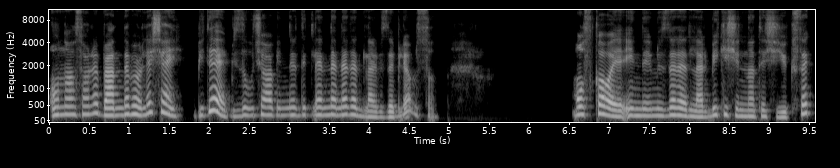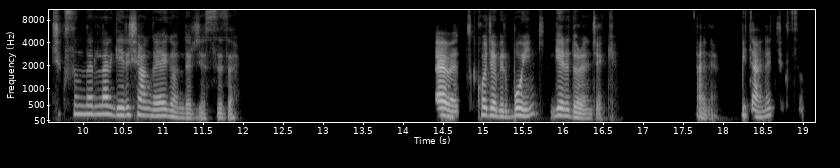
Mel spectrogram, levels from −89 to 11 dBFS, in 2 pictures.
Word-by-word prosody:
ondan 230 +3 0
sonra 240 +2 -3
bende, 210 +3 +4
böyle, 245 +4 +1
şey 235 -10 0
Bir 210 - -9
de 330 - +4
bizi 180 +4 -6
uçağa 220 +1 -2
bindirdiklerinde 215 +1 -3
ne 230 +1 +1
dediler 175 -8 -1
bize 155 +1 -3
biliyor - - -2
musun? - - -13 1.7
"Moskova'ya 230 -5 +3
indiğimizde" 200 +1 -1
dediler, 180 -4 0
"...1 215 +1 -2
kişinin 205 -6 -3
ateşi 175 -3 -4
yüksek 260 - -3
çıksın" 250 -1 -5
dediler, 245 0 +2
"...geri 215 -1 +1
Şangay'a 205 -3 +1
göndereceğiz 135 -7 -5
sizi." 130 -2 -6 2.5
Evet, 190 -6 +8 0.2
koca 210 -4 +4
bir 165 -1 -1
Boeing 210 +4 +4 0.2
geri 195 -3 +3
dönecek. 130 -4 -3 1.0
Hani, - - -6 0.3
1 - - -5
tane 190 +2 -1
çıksın. - - -20
210 Hz, 120 wpm, -25 LUFS, 180-225 Hz, 2.5 s, Evet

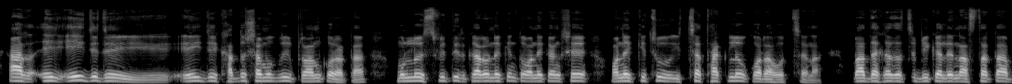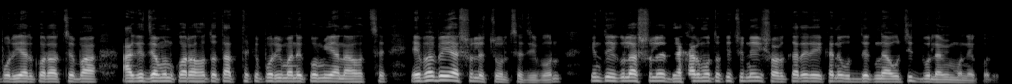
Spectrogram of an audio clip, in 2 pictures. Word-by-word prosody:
আর 165 -1 +8 0.2
এই 170 - +3 0.2
এইযে 185 -2 +4
যেই 150 -4 +2 0.3
এ - - -8 0.4
এই 165 - +2
যে 170 - +1
খাদ্য 140 +1 -2
সামগ্রী 160 0 +2
প্ল্যান 145 0 +2
করাটা 110 -1 +1 0.4
মূল্যস্ফীতির 165 +1 0
কারণে 160 0 +5
কিন্তু 165 -4 -4
অনেকাংশে 150 +2 0 0.4
অনেক 160 +1 +4
কিছু 170 +2 -5 0.2
ইচ্ছা 165 - 0
থাকলেও 165 +2 +1
করা 125 -3 +3
হচ্ছে 110 - -7
না। - - -6 0.4
বা 150 - +7
দেখা 155 0 +3
যাচ্ছে 150 +2 -2
বিকালের 150 -1 +2
নাস্তাটা 155 +2 +1 0.2
পরিহার 140 0 +2
করা 135 -1 +2
হচ্ছে 130 +4 -3
বা 135 - +5 0.4
আগে 145 +2 +3
যেমন 160 0 +5
করা 150 -1 +4
হতো 145 +2 -1
তার 150 - +2
থেকে 150 +1 -7
পরিমাণে 150 -2 +1
কমিয়ে 150 -1 +2
আনা 130 -1 0
হচ্ছে। 130 - -9 0.4
এভাবেই 190 +4 +5
আসলে 160 -2 -4
চলছে 120 -5 -6
জীবন। 105 +3 -7 0.3
কিন্তু 170 0 -5
এগুলা 165 +1 +2
আসলে 165 0 -1
দেখার 155 +3 +2
মতো 165 0 -1
কিছু 170 0 -6
নেই 170 - -1
সরকারের 150 +2 -1
এখানে 150 +2 -2
উদ্যোগ 135 +1 -2
নেয়া 130 -1 +2
উচিত 175 +8 -7
বলে 135 -3 -1
আমি 115 - -5
মনে 95 -1 -8
করি। - - -15
150 Hz, 180 wpm, -23 LUFS, 140-160 Hz, 0.4 s, আর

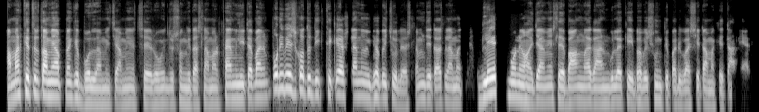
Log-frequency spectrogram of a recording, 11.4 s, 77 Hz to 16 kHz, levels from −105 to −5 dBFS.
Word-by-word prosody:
আমার 175 +2 +4
ক্ষেত্রে 195 -1 +6
তো - - +10
আমি 165 - +4
আপনাকে 160 -1 -1
বললামই, 120 -1 -1
যে - - -6
আমি 120 +1 -7
হচ্ছে 120 +2 -9
রবীন্দ্রসঙ্গীতে 120 0 -5
আসলে 120 - -9
আমার 120 0 -6
ফ্যামিলিটা 145 +1 +1
মানে 155 0 +1
পরিবেশগত 230 -3 +3
দিক 175 - -4
থেকে - - -2
আসলে 170 - -8
আমি 165 - -4
ওইভাবেই 155 0 -1
চলে 110 -5 -3
আসলাম। 130 +6 -12
যেটা 140 -3 -2
আসলে 130 0 -7
আমার 130 0 -6 0.3
ব্লেসড 185 +2 +7
মনে 155 -2 +2
হয় 130 -3 -1
যে - - +3
আমি 130 - -6
আসলে 130 -1 +1
বাংলা 130 0 -2
গানগুলাকে 125 +1 -2
এভাবে 125 0 -2
শুনতে 135 -1 -6
পারি 115 -1 -4
বা - - -2
সেটা - - -5
আমাকে 105 -2 -10
টানে - - -11
আরকি। - - -20
135 Hz, 215 wpm, -23 LUFS, 125-160 Hz, 0.3 s, তো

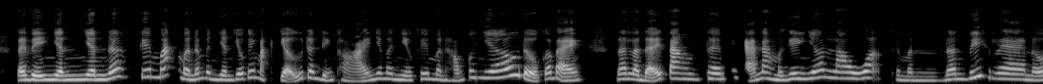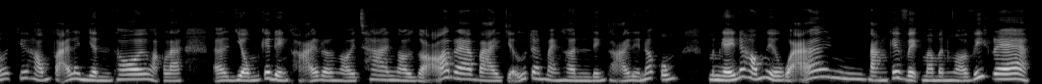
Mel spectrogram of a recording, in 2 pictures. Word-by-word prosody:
Tại 205 0 +4
vì 210 -1 +6
nhìn 215 0 +4
nhìn 220 -1 +4
á, 320 +7 +3 0.2
cái 345 0 -3
mắt 355 +5 0
mình 235 -3 +2
á 240 - 0
mình 280 -5 -2
nhìn 215 -2 0
vô 245 - +3
cái 320 - -3
mặt - - -4
chữ - - +1
trên 305 -3 0
điện 205 -3 -3
thoại, 170 -3 -4
nhưng 260 +4 -3
mà 265 - -3
nhiều 215 -4 -1
khi 255 - -2
mình 235 -4 -3
hổng 185 0 -7
có 320 - -5
nhớ 310 +4 +2
được - - +4
á 265 - -1
bạn, 185 -9 +3 0.4
nên 250 +2 0
là 235 -2 +2
để 190 -3 +4
tăng 255 -2 0
thêm 260 -2 0
cái 325 +5 -18
khả - - +2
năng 280 -4 -1
mà 205 - +1
ghi 260 +1 +1
nhớ 290 +6 +1
lâu 285 -3 0
á, 305 - -1
thì 210 - -8
mình 185 -1 -6
nên 240 +2 -1
viết 360 +8 0
ra 250 -3 +1
nữa 205 +2 -1
chứ 295 +2 -6
hổng 230 -6 -4
phải - - -1
là 260 - -1
nhìn 190 -5 -1
thôi, 235 +3 +3
hoặc 210 -6 -7
là, 170 0 -3 0.3
à, 170 - -3
dùng 180 0 +1
cái 285 - +3
điện 195 -5 +1
thoại 185 - -2
rồi 190 -1 -1
ngồi 170 -2 -4
type, 215 -3 -3
ngồi 180 -4 -2
gõ 170 - 0
ra 260 -5 +3
vài 180 -6 -2
chữ 245 - -4
trên 265 -4 -1
màn 190 -4 -3
hình 175 -2 -3
điện 175 +2 -4
thoại 180 -3 -5
thì 185 - -4
nó 265 +8 -3
cũng 250 -1 -4 0.3
mình 215 -1 +1
nghĩ 195 +1 +7
nó 355 - +2
hổng 255 -2 +2
hiệu 225 -9 +2
quả 320 +5 +2 0.4
bằng 190 -2 0
cái 300 - +3
việc 195 - +1
mà 185 -1 -2
mình 185 0 -2
ngồi 175 -1 -2
viết 350 - -2
ra. 245 -2 +6
225 Hz, 260 wpm, -24 LUFS, 190-265 Hz, 0.4 s, nghĩ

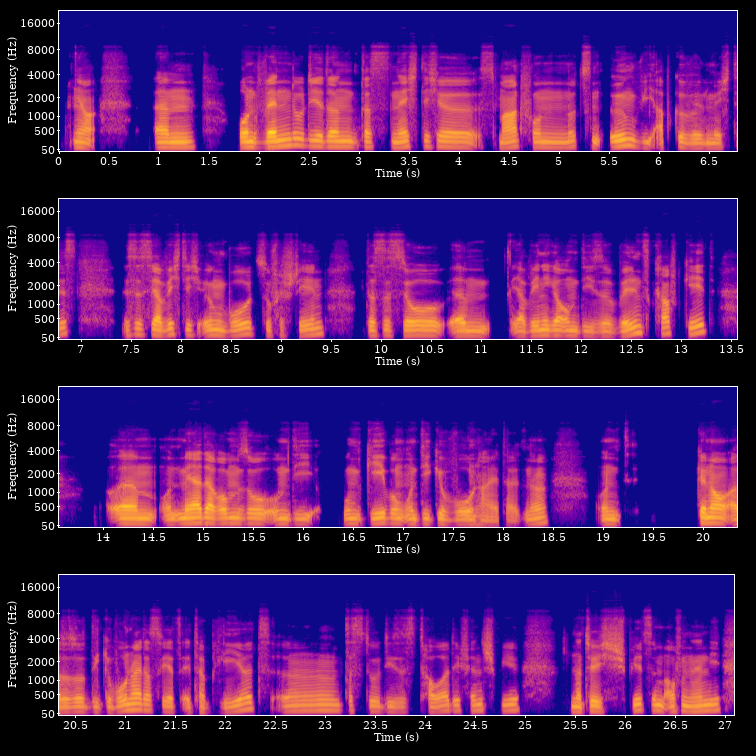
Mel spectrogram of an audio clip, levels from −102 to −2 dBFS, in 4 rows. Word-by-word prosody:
Ja, - - +2 0.6
ähm, 105 +1 +3 0.4
und 110 -2 +4
wenn 120 +5 +9
du 145 0 0
dir 125 -2 +1
dann 115 -2 +2
das 110 -1 -4
nächtliche 110 0 0
Smartphone-Nutzen 105 0 -1
irgendwie 120 -2 +1
abgewöhnen 95 -3 -3
möchtest, 95 +8 -6 0.4
ist 100 - -9
es 120 -2 -5
ja 105 -4 +5
wichtig 115 -2 -3
irgendwo 110 +3 0
zu 120 -4 -9
verstehen, 115 +6 -4 0.4
dass 100 0 -3
es 105 -3 -6
so, 105 -1 +3
ähm, 95 -1 +1 0.2
ja, 95 -2 -2
weniger 105 +1 +3
um 100 0 0
diese 90 -2 -5
Willenskraft 135 +4 0
geht, 155 +6 -1 0.8
ähm, 100 -1 +6
und 95 +3 -2
mehr 105 +2 +7
darum 110 0 +5
so 105 0 +1
um 100 +1 -1
die 95 0 -6 0.2
Umgebung 105 +2 0
und 95 0 -1
die 100 -1 -4
Gewohnheit 85 -4 -2
halt, 80 -2 -8
ne, 100 +6 -1 0.5
und 90 -1 -2 0.8
genau, 110 -1 +7
also, 95 +1 +2
so 100 +1 -1
die 100 0 -9
Gewohnheit 125 +7 +1
hast 120 -2 -4
du - - -3
jetzt 100 - -3
etabliert, 120 +10 -4
äh, 115 +3 -3
dass 110 -1 -11
du 105 -2 -5
dieses 95 -1 -10
Tower-Defense 115 +5 -4
Spiel, 120 +1 -5 0.5
natürlich 100 +1 0
spielst 125 0 -4
im 120 -1 0
auf'm 105 -2 -2
Handy, 120 +3 0
105 Hz, 140 wpm, -26 LUFS, 95-115 Hz, 0.8 s, wenn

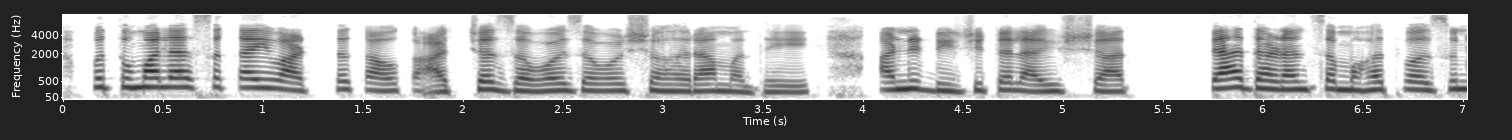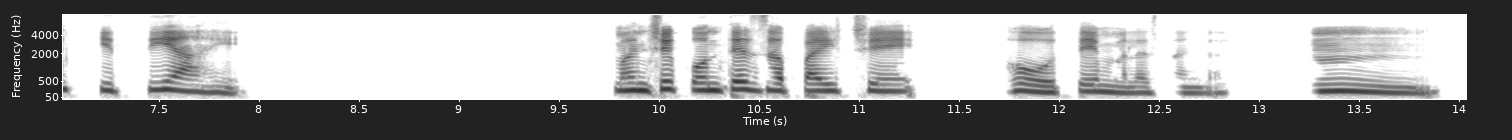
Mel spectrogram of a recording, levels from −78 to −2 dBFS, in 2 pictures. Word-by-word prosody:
मग 310 - +1
तुम्हाला 310 0 +6
असं 310 +1 +1
काही 295 -1 +6
वाटतं 245 -1 +1
का 220 - -1
हो, 205 - -3
आजच्या 185 +8 0
जवळ-जवळ 205 0 -2
शहरामध्ये 190 -4 -3 0.4
आणि 240 +3 +3
डिजिटल 210 +2 -2
आयुष्यात 190 0 0 0.4
त्या 280 +2 +8
धड्यांचं 255 0 +3
महत्त्व 235 +2 -1
अजून 240 +2 0 0.2
किती 235 +3 0
आहे? 170 -8 0 1.9
म्हणजे 215 +3 +3
कोणते 225 +2 +2
जपायचे 205 -1 -1 0.6
हो, 195 -5 -1
ते 190 +4 -2
मला 155 -3 -6
सांगा. 150 -1 -14 0.5
हं. 170 -7 -3
210 Hz, 115 wpm, -25 LUFS, 190-240 Hz, 1.9 s, त्या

